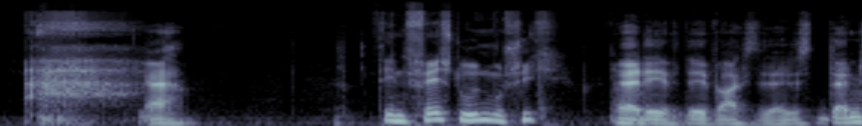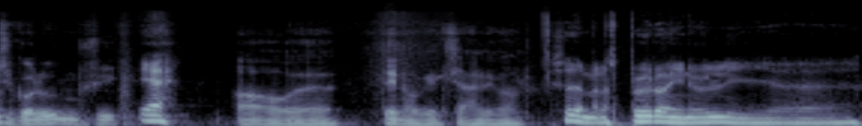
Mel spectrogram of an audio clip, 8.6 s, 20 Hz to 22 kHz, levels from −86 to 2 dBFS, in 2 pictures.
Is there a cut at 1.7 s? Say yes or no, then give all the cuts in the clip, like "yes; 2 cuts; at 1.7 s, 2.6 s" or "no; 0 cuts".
yes; 2 cuts; at 1.7 s, 6.1 s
